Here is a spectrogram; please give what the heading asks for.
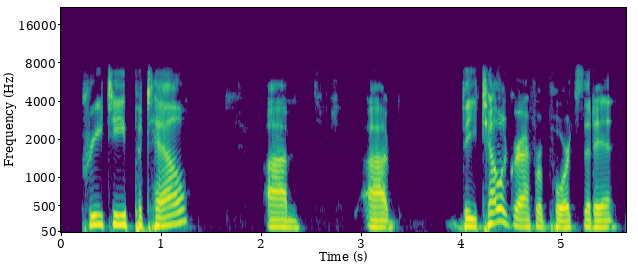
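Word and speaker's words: Priti: Secretary is I guess I would pronounce her name Preeti PRI TI Preeti Patel the Telegraph reports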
